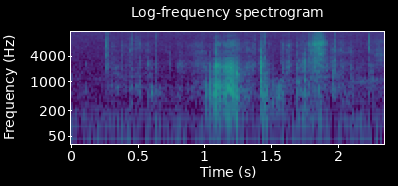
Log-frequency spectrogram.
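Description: A page of a hardcover picture book being turned: a short papery swish and rustle about a second in, with a lighter brush of paper just before the end.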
